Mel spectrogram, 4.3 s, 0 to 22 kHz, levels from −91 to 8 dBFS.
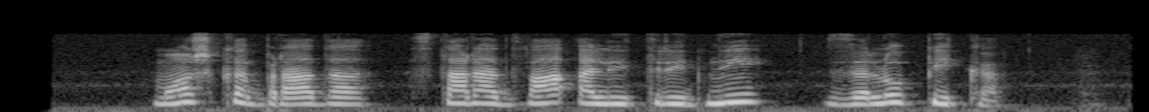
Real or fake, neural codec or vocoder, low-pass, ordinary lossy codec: real; none; 7.2 kHz; none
